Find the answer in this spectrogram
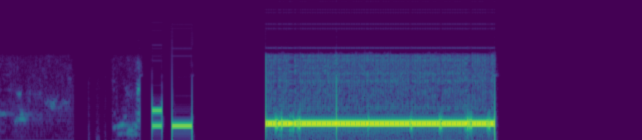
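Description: Telephone line tones: two short beeps, the second lower than the first, then a steady single-pitched tone for a little over two seconds with a few faint clicks, which stops abruptly. These are the sounds of a phone call between one call ending and the next being answered.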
